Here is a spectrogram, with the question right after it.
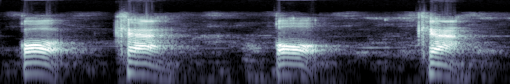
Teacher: Qaf dan kaf ini keduanya makhrajnya ada di pangkal lidah. Lidah bagian belakang.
